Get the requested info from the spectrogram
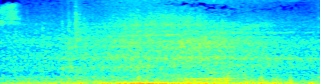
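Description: City bus driving past close by, its engine rumble and road noise swelling to a peak about two seconds in, with a steady engine hum, then easing off.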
